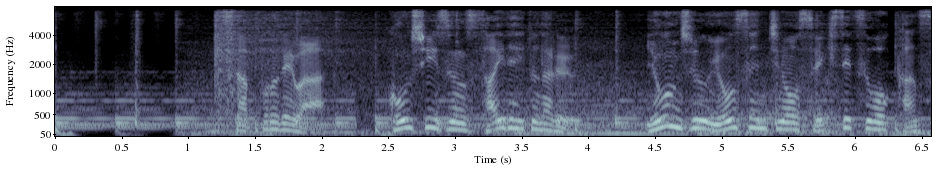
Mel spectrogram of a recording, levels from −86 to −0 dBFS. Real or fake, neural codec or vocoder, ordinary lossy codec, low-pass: fake; autoencoder, 48 kHz, 128 numbers a frame, DAC-VAE, trained on Japanese speech; none; 7.2 kHz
